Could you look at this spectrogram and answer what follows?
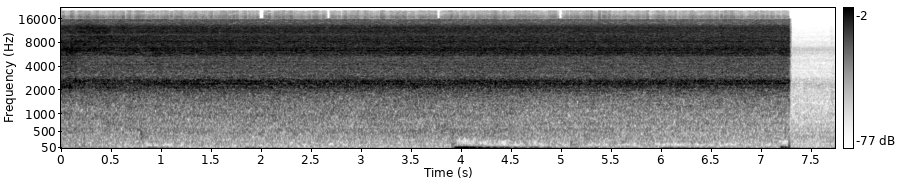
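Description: Steady, loud steam hiss rushes from the quick release vent of a Ninja Foodi pressure cooker for about seven seconds, then cuts off abruptly into near silence.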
